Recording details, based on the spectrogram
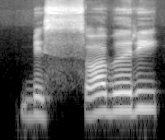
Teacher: اس را کے نیچے جو ہے وہ زیر ہے، تو یہ را جو ہے وہ باریک ادا کی جائے گی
